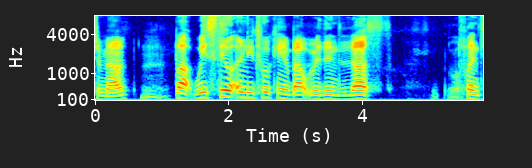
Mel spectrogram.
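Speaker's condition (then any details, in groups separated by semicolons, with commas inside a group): Cerebral palsy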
